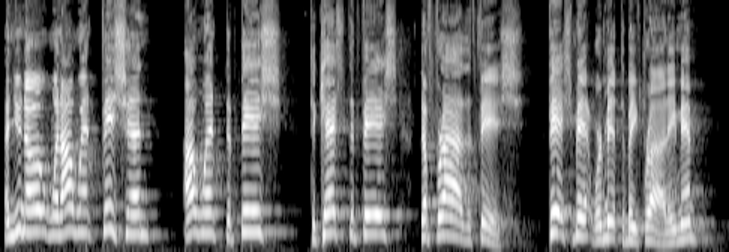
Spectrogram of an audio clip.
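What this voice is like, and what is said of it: Country accent. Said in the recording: “I'm a country boy ... I got a country accent.”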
